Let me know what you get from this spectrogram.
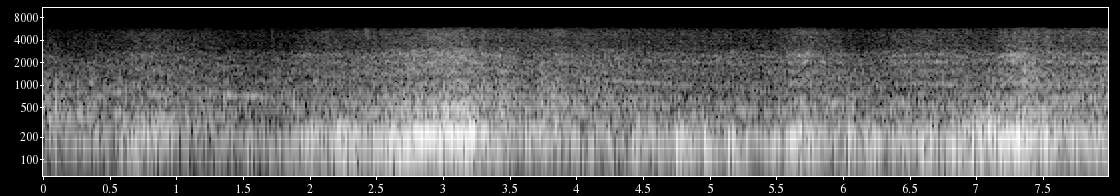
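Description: Jeep engine revving, rising in pitch about two and a half seconds in, then running on with another, smaller rise near the end.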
